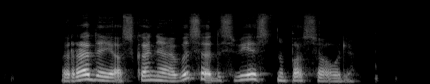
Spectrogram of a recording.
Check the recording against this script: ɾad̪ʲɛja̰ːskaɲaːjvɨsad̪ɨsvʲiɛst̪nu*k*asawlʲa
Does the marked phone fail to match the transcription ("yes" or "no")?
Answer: yes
